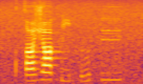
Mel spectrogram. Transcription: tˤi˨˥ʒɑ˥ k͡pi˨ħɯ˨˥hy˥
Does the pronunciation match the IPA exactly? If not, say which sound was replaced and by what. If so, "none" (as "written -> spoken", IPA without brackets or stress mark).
ħ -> h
